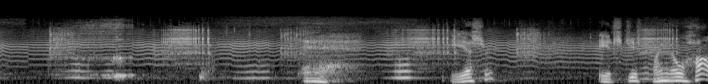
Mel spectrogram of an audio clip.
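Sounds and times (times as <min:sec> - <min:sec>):
mosquito whine circling near the ear: 0:00.0 - 0:07.0
speech: 0:03.0 - 0:03.4, 0:04.5 - 0:05.1, 0:06.0 - 0:07.0.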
